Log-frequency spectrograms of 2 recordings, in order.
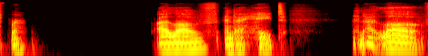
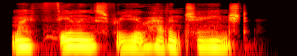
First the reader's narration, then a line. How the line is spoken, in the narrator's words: she says, her voice low and reassuring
